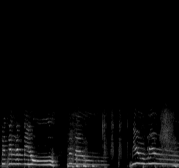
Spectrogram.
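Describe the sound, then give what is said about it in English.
A cat horn sound effect gives three loud, harmonic meowing calls in a row. Each is a sustained nasal tone that sags slightly in pitch, with brief gaps between them. “See, that's a cat horn.”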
